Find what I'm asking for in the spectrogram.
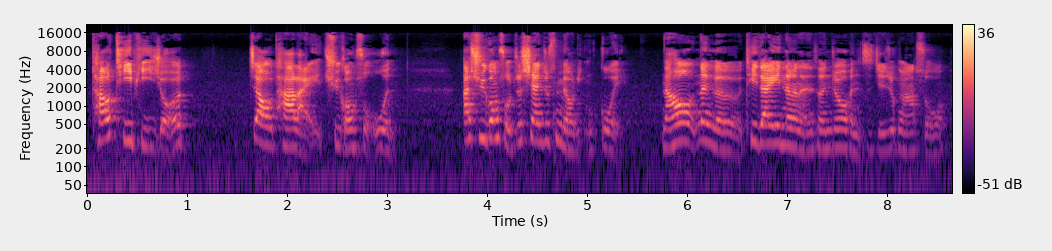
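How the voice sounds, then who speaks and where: A woman's voice: medium pitch, expressive, a little fast, pushed and bright. A woman, co-hosting a podcast and animatedly telling a story, often laughing and acting out the people in it. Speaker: podcast co-host. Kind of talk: casual storytelling chat.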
